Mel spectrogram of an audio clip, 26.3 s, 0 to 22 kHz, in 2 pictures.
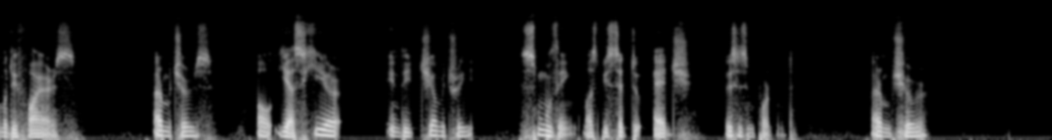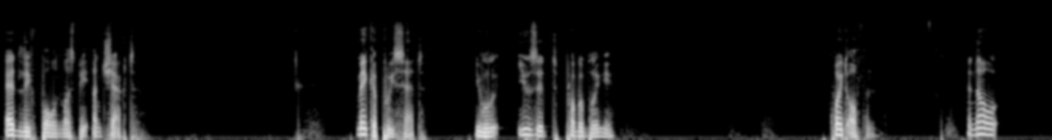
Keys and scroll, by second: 22.5 shift+d.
